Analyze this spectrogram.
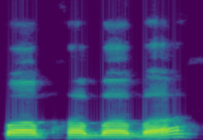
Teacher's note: प जो है वो ओष्ठ से बोला जाता है। प वर्ग प फ ब भ ये ओष्ठ, यानी मूर्धा भी नहीं होगा, ना ही तालव्य होगा, ना ही दंत, ये ओष्ठ इसका करेक्ट ऑप्शन हो जाएगा।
